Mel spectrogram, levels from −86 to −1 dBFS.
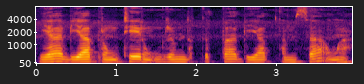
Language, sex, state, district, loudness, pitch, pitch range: Garo, male, Meghalaya, South Garo Hills, -22 LUFS, 120 Hz, 115-120 Hz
